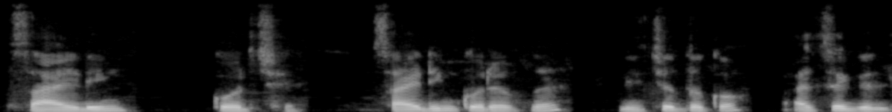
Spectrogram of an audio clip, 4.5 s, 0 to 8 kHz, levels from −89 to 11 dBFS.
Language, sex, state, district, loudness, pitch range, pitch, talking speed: Bengali, male, West Bengal, Malda, -18 LUFS, 120-140 Hz, 125 Hz, 120 wpm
